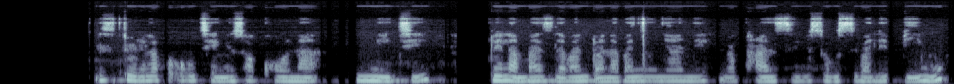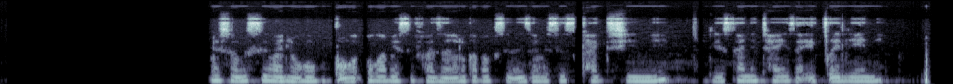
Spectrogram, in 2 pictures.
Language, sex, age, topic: North Ndebele, female, 25-35, health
